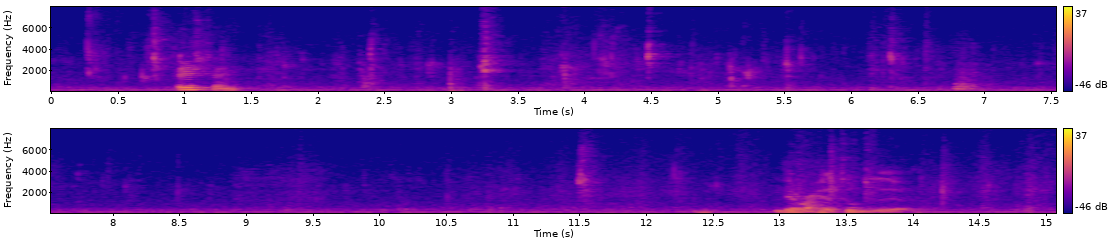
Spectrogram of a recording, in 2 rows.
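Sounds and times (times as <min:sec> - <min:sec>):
faint low hum: 0:00.0 - 0:15.0
wet chewing and lip smacks: 0:00.1 - 0:08.9, 0:11.4 - 0:12.6.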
